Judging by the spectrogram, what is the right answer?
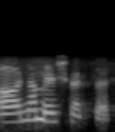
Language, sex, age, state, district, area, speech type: Marathi, female, 45-60, Maharashtra, Yavatmal, urban, conversation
